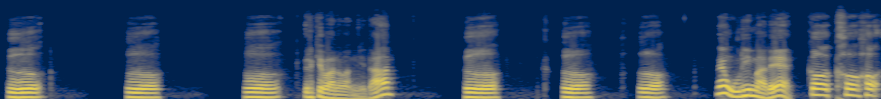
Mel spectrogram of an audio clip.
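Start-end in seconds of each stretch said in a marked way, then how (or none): 0.0-2.8 뜨, 뜨, 뜨 as long level throaty g, k, h syllables; tongue-root sounds. Shown as a demonstration. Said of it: "혀 뿌리 소리예요". 4.6-6.7 뜨, 뜨, 뜨 as long level throaty g, k, h syllables; tongue-root sounds. Shown as a demonstration. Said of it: "혀 뿌리 소리예요". 8.1-8.8 꺼, 커, 허 short with plain Korean open vowel; wrong Korean-style sounds. Shown as a demonstration. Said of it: "이렇게 하지 마세요".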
